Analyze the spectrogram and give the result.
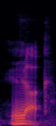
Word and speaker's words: look: Fijaos que eso, look es aspecto, pero en inglés no se dice look, sino look, ¿vale? U como so.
